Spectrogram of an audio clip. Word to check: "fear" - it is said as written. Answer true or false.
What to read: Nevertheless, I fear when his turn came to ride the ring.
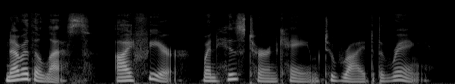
true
